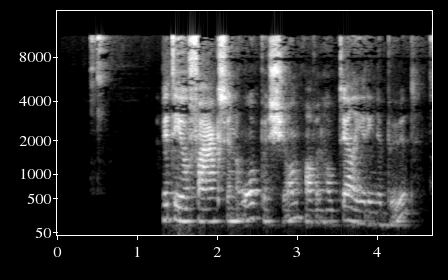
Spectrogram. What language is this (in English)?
Western Frisian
